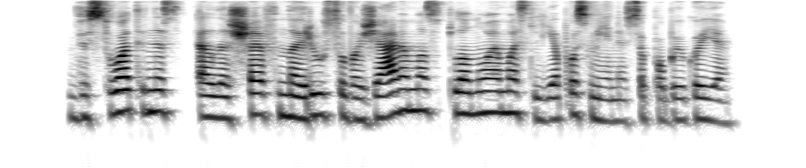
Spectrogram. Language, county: Lithuanian, Vilnius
